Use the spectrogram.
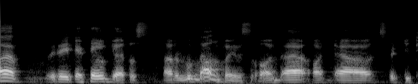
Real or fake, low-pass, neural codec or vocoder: fake; 7.2 kHz; codec, 16 kHz, 1 kbps, FunCodec, trained on LibriTTS, 50 frames a second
